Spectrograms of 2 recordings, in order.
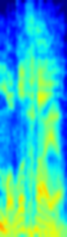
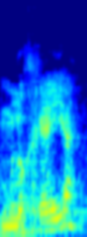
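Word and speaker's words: mulukhiyah: I've come here for the malachaya. Not how you say it. It's called mulukhaya.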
